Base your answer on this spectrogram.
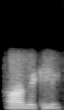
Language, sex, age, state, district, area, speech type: Odia, male, 18-30, Odisha, Jagatsinghpur, rural, conversation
